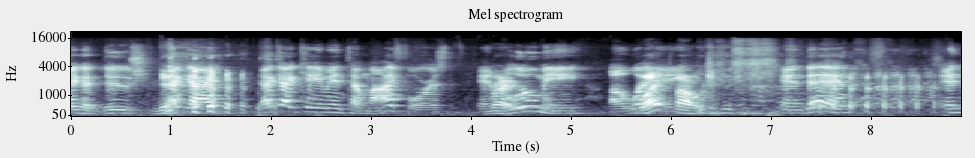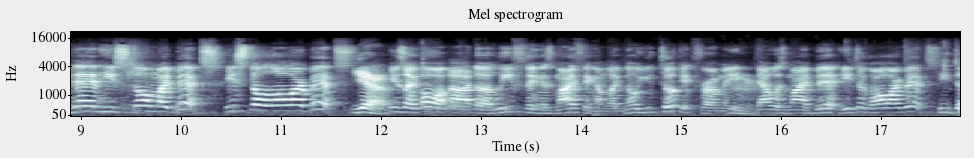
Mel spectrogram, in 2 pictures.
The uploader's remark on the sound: Our live episode we did about a month ago at Galaxy Con in Raleigh, North Carolina. It was super fun to do it in a room full of packed people. The audio is fine!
